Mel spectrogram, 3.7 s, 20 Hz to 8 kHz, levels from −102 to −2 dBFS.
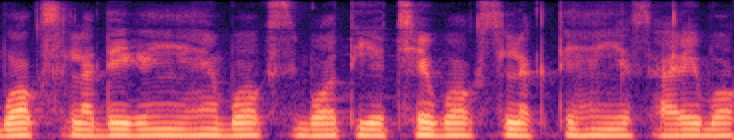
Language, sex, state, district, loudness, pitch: Hindi, male, Chhattisgarh, Kabirdham, -18 LUFS, 130 Hz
